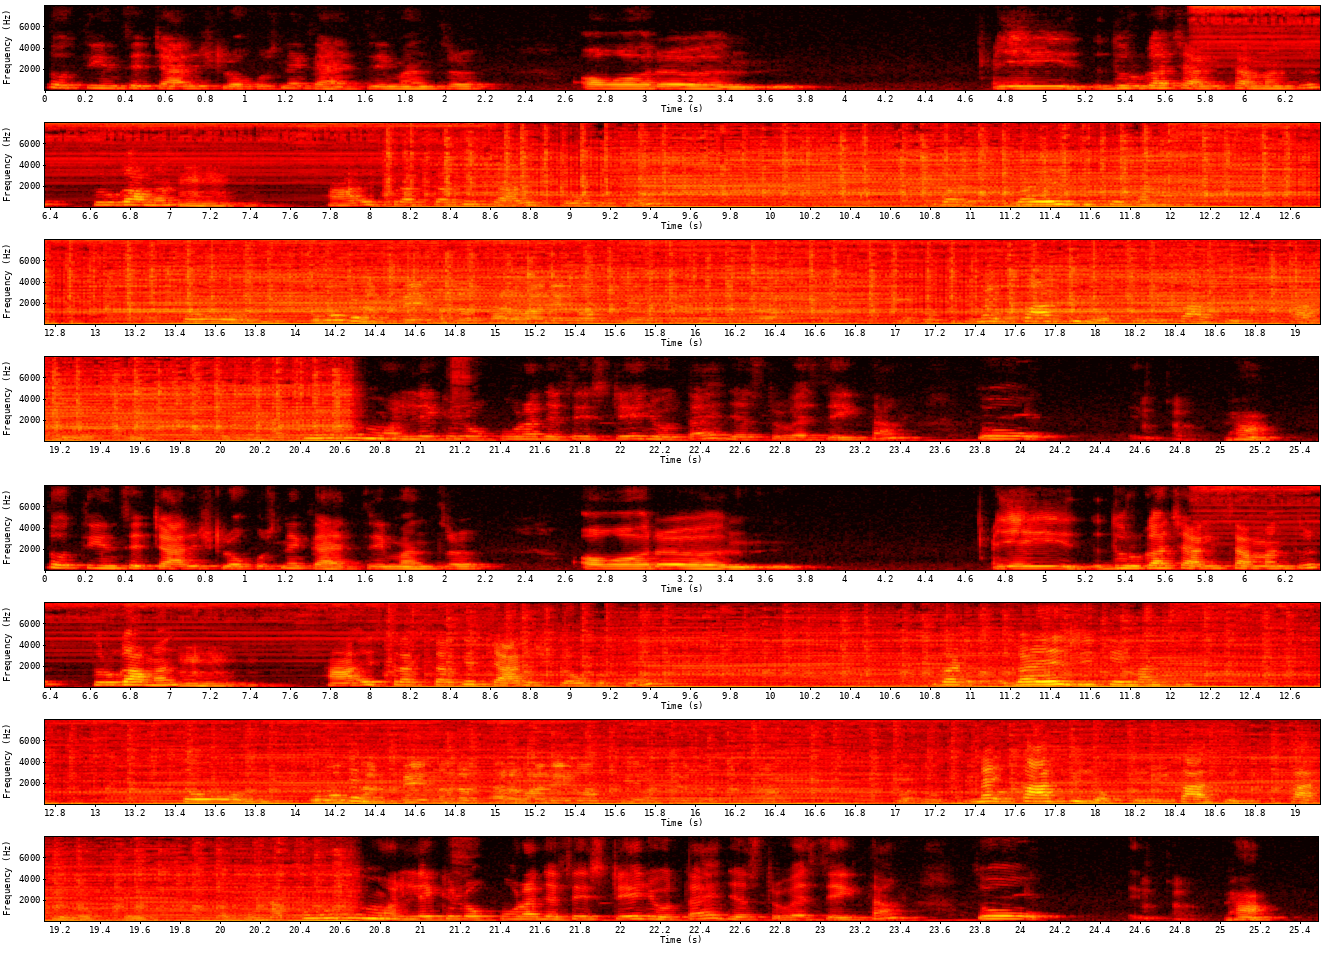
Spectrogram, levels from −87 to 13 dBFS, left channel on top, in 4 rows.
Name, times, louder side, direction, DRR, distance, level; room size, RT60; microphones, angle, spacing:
voice 1, 0.0-2.2 2.7-3.8 4.7-7.1 7.8-9.5 10.8-12.1 13.4-13.8 14.3-14.5 14.7-14.8 17.0-19.7 20.0-23.4 23.8-24.1 24.5-24.7 25.0-25.2, right 3 dB, 60° right, 0.7 m, -27 dB
sound 1, 5.7-8.6 10.7-10.9 12.0-18.8 21.1-21.2, left 7 dB, 25° left, 0.5 m, -32 dB
voice 2, 7.0-7.6 13.7-17.9 18.3-18.6 20.0-20.2 24.7-24.9, equal, 5° left, 0.8 m, -33 dB
sound 2, 8.0-20.7, left 2 dB, 65° left, 0.8 m, -27 dB
sound 3, 10.2-24.1, right 2 dB, 20° right, 1.7 m, -44 dB
5.0 x 2.4 x 2.6 m
head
